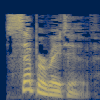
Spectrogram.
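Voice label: "separative", British English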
